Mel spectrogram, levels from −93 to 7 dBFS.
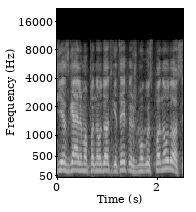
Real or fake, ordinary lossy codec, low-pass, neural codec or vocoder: real; AAC, 48 kbps; 9.9 kHz; none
